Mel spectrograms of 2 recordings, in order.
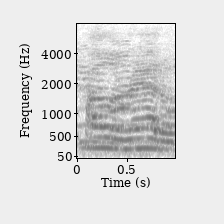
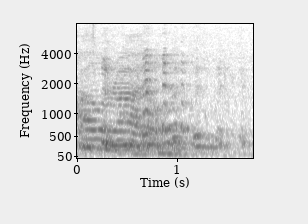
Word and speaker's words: Colorado: And she says Colorado and not Colorado.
